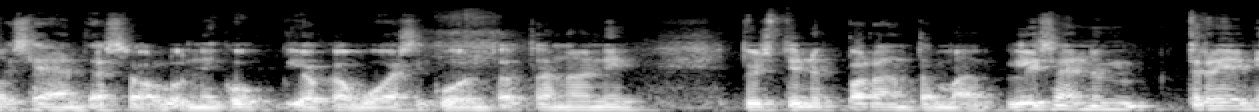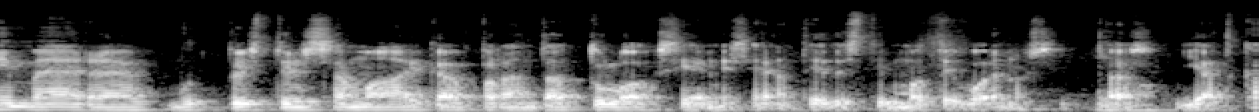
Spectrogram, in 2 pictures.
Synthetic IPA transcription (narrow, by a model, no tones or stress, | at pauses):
sehænt̪æsːoo̰lːṵnniːŋkujokɑʋuɑsikuont̪ot̪ɑnoini | pyst̪ynːyppɑrɑnt̪ɑmɑ̰ːnlisænːymt̪reːnimæːræːmut̪pyst̪ynyssɑmɑːɑ̰ikɑ̰ːmpɑrɑ̰nt̪ɑ̰ːt̪t̪uloksiɑ̰nḭsehæ̰o̰nt̪ieˑæt̪yst̪imot̪iʋo̰inˑussit̪ːɑ̰ːsjɑ̰t̪kɑ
